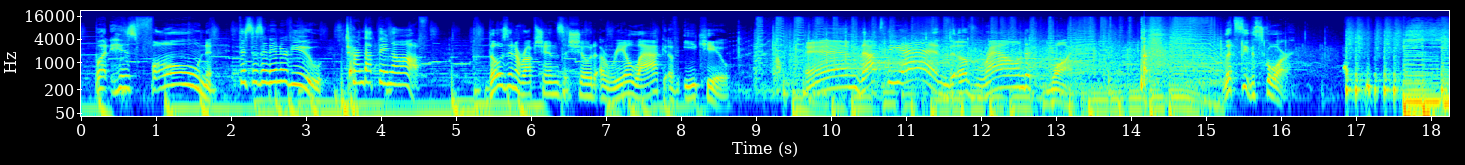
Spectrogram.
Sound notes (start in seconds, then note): 9.2 crowd cheering; 13.2 bat cracks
